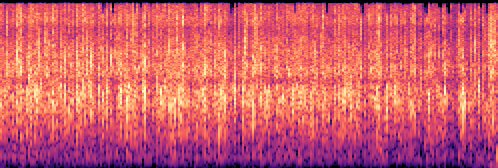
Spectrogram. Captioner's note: applause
